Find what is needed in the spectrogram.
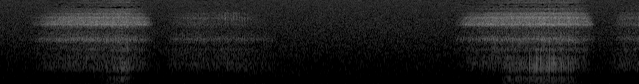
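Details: Asian girl (the uploader's sister) snoring while asleep during a car ride: soft, airy snores with a low buzz on each in-breath at a slow, steady sleep rhythm.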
